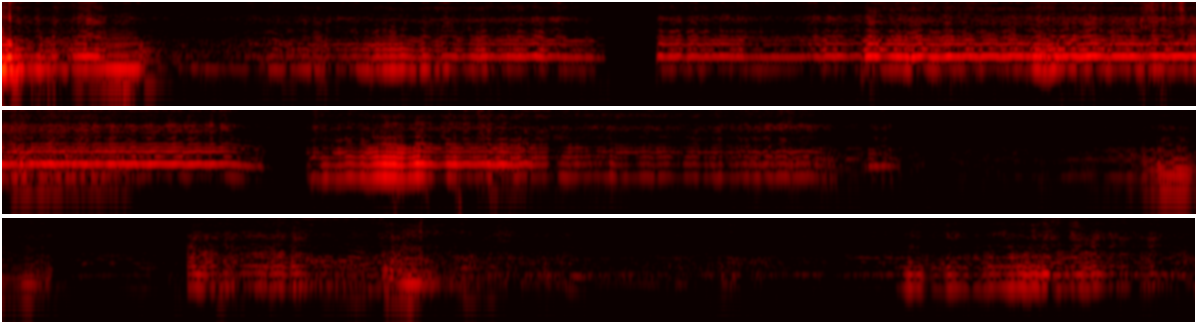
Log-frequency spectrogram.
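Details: Flight buzz of a European hornet near honeybees: deep droning hum swelling and fading in bursts, set against a higher, rich buzzing from bees, with brief near-silent gaps between passes.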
